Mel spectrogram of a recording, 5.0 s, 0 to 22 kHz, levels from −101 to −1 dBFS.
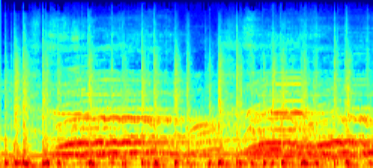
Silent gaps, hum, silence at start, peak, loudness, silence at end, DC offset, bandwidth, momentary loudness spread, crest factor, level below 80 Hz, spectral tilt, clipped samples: none; none; 0 s; 0 dBFS; -11 LUFS; 0 s; under 0.1%; 11.5 kHz; 5 LU; 10 dB; -26 dBFS; -9 dB/octave; under 0.1%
